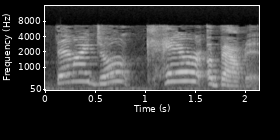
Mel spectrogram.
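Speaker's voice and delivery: high, loud and slow, stamping each word; angry outburst. Acted. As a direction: throw a tantrum over no whales. Tourist angry there are no whales.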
